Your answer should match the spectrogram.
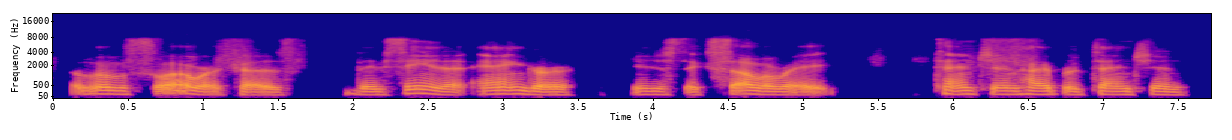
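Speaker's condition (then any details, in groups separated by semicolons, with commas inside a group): ALS; speech still preserved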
